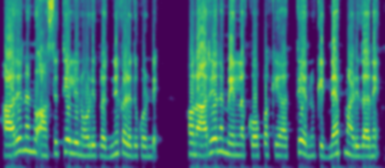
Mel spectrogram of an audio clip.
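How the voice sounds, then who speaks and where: A woman narrating a family drama story in a steady, plain storytelling manner. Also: medium pitch, brisk, dry recording.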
